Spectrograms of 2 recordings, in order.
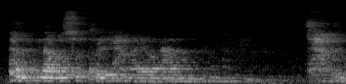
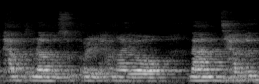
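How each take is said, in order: First: There is a pause right after 난. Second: It runs on without a pause after 난. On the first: The path is one that leads toward the forest. The speaker calls it right. "난에서 끊어야 되겠죠" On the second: The phrase reads as walking toward the forest. The speaker calls it wrong. "이렇게 가지 말고"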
